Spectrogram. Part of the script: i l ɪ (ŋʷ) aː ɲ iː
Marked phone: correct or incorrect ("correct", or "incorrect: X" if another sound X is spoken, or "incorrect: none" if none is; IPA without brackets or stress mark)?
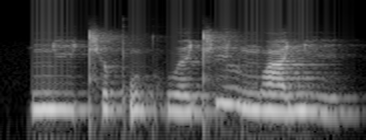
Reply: correct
